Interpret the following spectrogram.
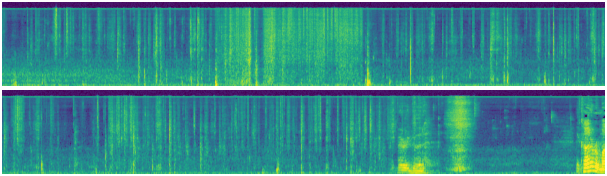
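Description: Quiet eating sounds: a utensil clicking and scraping now and then against a pan or plate, with a stretch of rustling hiss about five seconds in. Near the end comes a short voiced hum.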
